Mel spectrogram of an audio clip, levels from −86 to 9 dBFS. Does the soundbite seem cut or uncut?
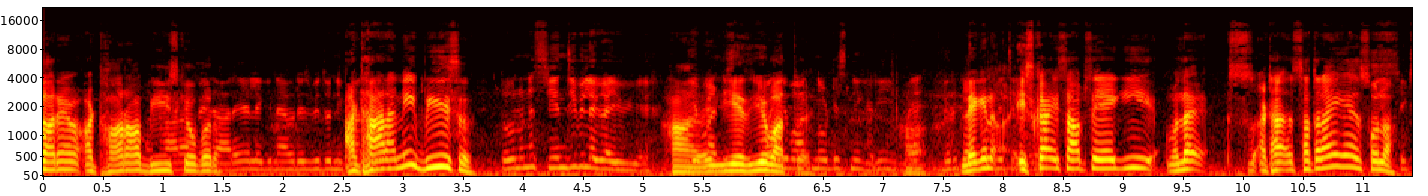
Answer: uncut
